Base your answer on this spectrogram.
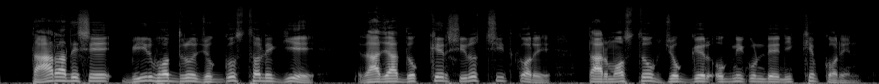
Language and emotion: Bengali, neutral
